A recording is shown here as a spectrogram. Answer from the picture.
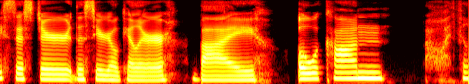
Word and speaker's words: Oyinkan: Khaw and My Sister, the Serial Killer by Oyinkan.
